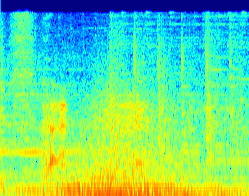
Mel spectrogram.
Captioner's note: man groaning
